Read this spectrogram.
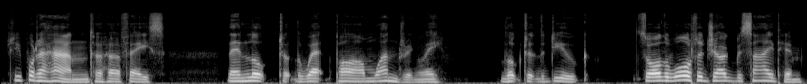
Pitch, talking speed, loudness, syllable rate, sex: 145 Hz, 180 wpm, -18 LUFS, 5.1 syllables/s, male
